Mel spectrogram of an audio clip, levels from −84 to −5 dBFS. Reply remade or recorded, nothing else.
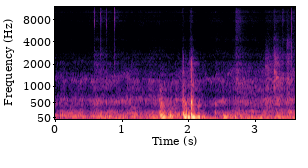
remade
